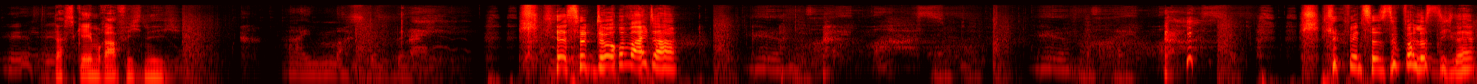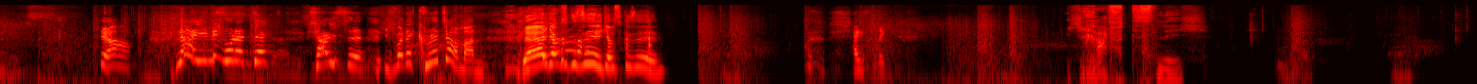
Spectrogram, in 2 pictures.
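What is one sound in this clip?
A second man talks loudly and excitedly close to a microphone.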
